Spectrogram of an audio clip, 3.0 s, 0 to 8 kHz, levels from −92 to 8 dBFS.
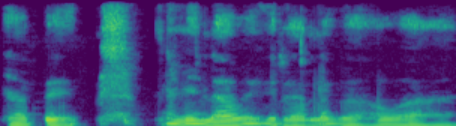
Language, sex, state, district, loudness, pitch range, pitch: Hindi, male, Bihar, Araria, -17 LUFS, 105-110 Hz, 105 Hz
